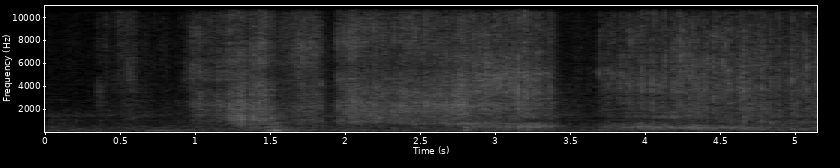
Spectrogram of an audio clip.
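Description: Fingertips press, rub and flip the sheets of a loose stack of folded thin white paper napkins on a wooden table, with an emptied pack lying untouched nearby. Bright, dry rustling and crinkling comes in bursts, with a short quieter pause before it resumes.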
